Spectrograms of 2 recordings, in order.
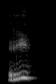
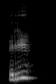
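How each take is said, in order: The two takes are said the same way.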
